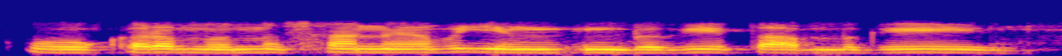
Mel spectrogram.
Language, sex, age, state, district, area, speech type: Manipuri, male, 60+, Manipur, Churachandpur, urban, conversation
